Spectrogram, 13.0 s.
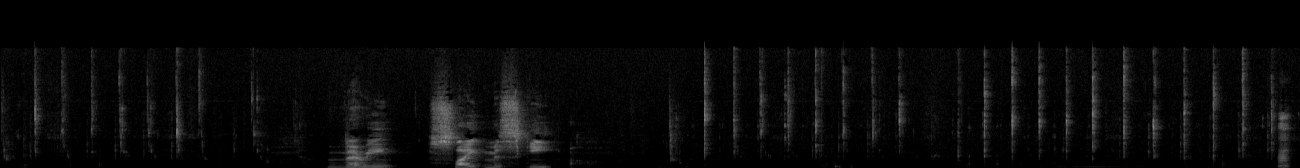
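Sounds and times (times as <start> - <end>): person chewing jerky: 0.0 - 2.8, 6.7 - 13.0.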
